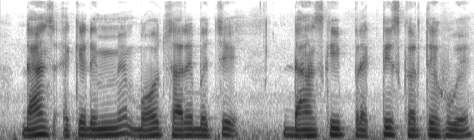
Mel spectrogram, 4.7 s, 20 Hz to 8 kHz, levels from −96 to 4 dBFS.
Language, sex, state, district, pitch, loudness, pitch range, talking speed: Hindi, male, Gujarat, Gandhinagar, 130 Hz, -15 LUFS, 120-135 Hz, 140 wpm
